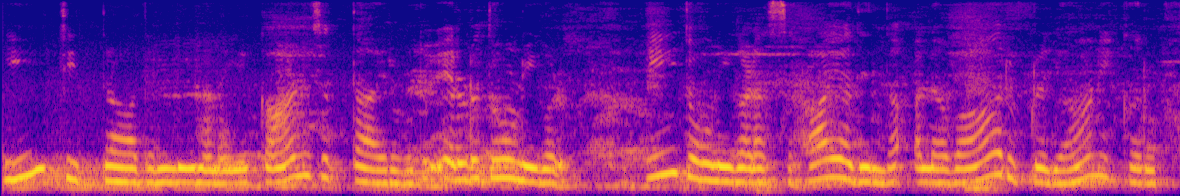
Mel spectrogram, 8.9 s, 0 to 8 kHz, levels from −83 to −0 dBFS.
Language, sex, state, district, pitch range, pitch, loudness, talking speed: Kannada, female, Karnataka, Chamarajanagar, 210-265 Hz, 220 Hz, -12 LUFS, 75 wpm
